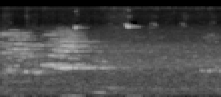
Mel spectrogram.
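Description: Dry-erase marker squeaking on a whiteboard as letters are written, mostly in the first second, then fading.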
